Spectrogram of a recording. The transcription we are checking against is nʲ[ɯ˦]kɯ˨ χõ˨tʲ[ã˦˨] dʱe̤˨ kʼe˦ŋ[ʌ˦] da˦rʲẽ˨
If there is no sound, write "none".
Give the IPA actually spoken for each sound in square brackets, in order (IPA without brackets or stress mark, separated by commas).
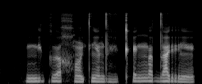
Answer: ɯ˨, ã˦˨, ʌ˦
